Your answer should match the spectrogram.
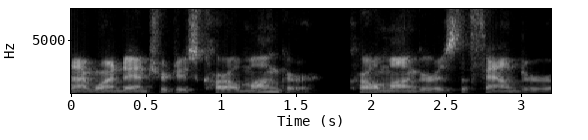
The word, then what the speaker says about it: Menger: people pronounce his name menger i'm m-e-n-g-e-r but i'm told that a better pronunciation of the austrian name is monger carl monger um and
